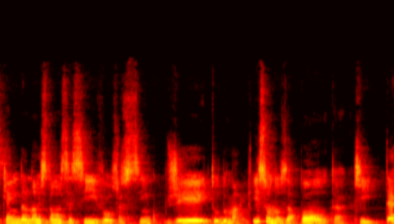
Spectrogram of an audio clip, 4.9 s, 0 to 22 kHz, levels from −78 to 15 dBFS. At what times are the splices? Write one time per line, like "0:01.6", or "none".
0:01.5
0:03.1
